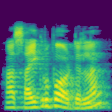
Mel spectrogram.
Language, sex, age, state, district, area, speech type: Marathi, male, 30-45, Maharashtra, Raigad, rural, spontaneous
